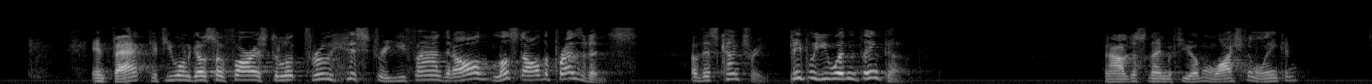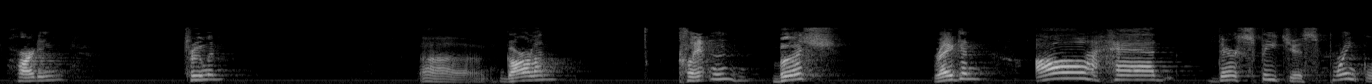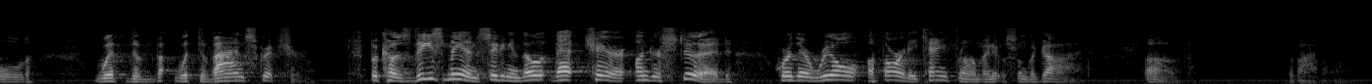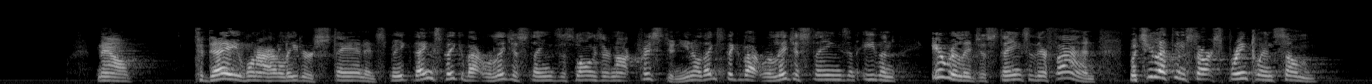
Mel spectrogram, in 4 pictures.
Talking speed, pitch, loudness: 135 wpm, 190 Hz, -28 LUFS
